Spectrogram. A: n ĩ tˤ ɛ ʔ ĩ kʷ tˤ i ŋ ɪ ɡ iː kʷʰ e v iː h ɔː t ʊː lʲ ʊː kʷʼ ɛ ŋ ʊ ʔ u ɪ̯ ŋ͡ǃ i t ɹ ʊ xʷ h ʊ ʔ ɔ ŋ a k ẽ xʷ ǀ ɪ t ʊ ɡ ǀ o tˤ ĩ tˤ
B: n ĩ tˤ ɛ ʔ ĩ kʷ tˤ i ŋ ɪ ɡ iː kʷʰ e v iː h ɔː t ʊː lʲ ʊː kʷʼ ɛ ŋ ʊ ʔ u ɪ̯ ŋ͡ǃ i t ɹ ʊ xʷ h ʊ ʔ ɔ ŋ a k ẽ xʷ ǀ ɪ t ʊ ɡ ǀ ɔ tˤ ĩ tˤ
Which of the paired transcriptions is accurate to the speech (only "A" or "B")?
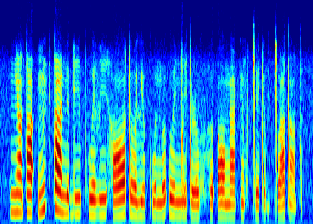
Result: A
